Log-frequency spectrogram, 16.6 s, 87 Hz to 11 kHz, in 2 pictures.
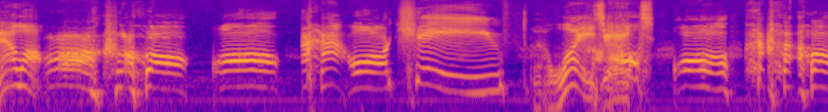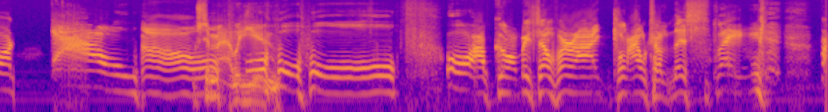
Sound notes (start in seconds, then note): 0.4 Henchman Weasel groans; 5.9 Henchman Weasel groans; 11.5 Henchman Weasel grumbles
